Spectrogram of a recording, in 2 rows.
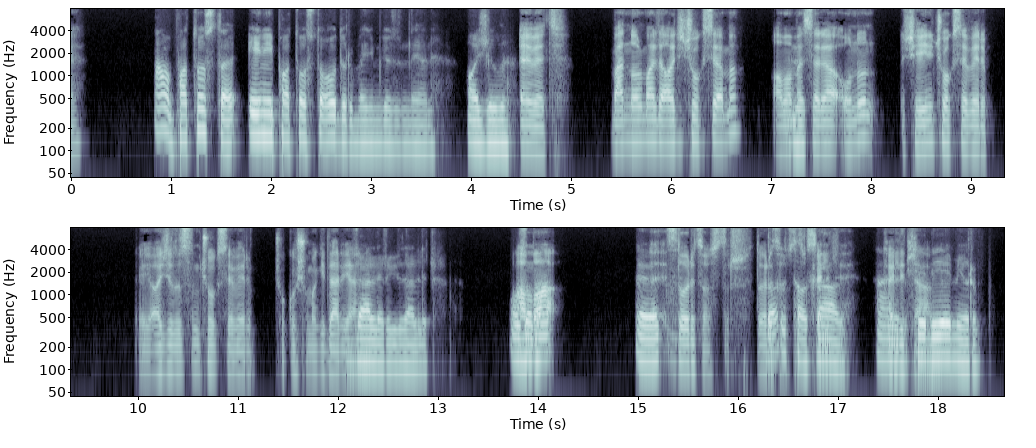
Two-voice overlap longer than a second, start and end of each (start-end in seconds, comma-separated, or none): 16.3-18.0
